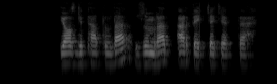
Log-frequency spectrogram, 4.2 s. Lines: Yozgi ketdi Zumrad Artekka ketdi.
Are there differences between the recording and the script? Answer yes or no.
yes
